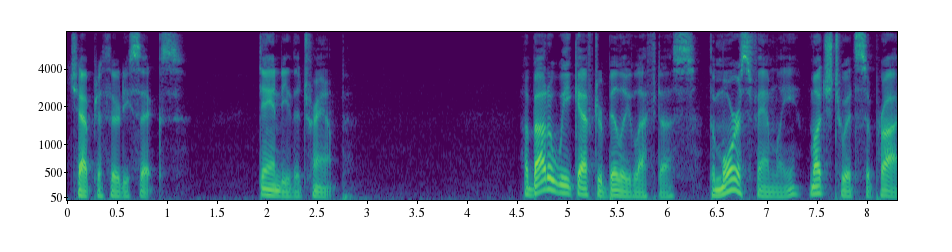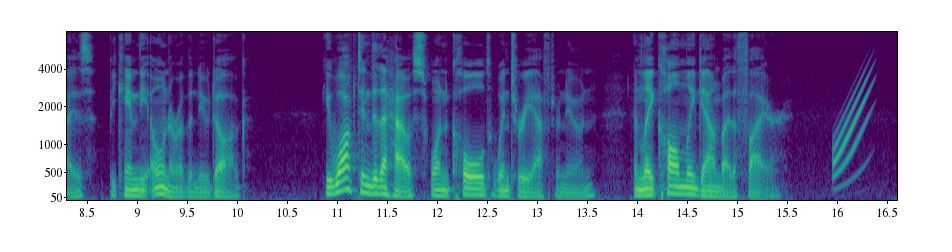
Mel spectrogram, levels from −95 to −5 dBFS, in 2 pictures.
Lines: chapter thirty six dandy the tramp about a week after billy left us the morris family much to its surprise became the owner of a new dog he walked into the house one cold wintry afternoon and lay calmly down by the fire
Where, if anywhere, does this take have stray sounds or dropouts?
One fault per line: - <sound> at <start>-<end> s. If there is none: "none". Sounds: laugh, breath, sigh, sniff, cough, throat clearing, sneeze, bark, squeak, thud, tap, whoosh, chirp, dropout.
- chirp at 16.0-16.4 s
